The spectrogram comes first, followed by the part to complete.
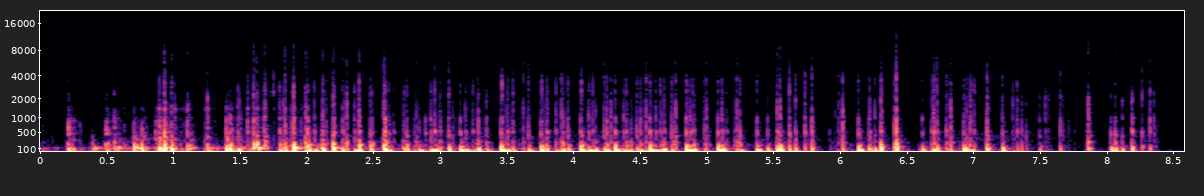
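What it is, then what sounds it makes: Cardboard collectible box tapped and scratched. Fingernails tap and scratch across the back and sides of a hollow cardboard Coca-Cola Funko Pop box with the figure inside. The result is a rapid, dense stream of soft, dull, low-heavy taps mixed with light scratching. Brief pauses break up the stream near the end.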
